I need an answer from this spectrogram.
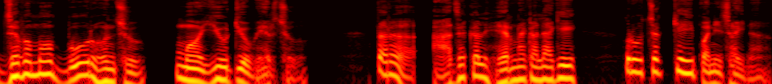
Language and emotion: Nepali, sad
